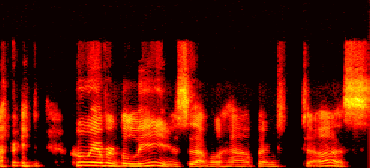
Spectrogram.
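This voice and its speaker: A woman's fairly high-pitched, somewhat breathy voice with a dark, mellow tone and lively intonation. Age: 80s+. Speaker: author. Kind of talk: audience Q&A. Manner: halting.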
